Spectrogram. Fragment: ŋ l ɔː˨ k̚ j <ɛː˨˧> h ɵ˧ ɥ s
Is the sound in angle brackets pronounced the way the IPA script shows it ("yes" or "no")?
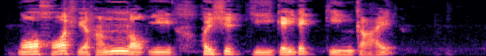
no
